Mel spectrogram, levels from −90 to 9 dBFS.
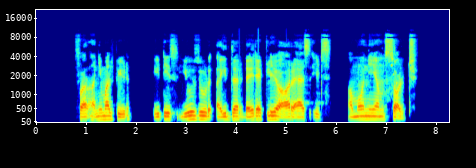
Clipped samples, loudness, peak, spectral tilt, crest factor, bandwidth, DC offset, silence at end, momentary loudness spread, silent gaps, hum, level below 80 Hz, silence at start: under 0.1%; -15 LUFS; 0 dBFS; -5 dB/octave; 16 dB; 9.4 kHz; under 0.1%; 0.7 s; 12 LU; 1.92-2.35 s, 5.92-6.24 s, 7.41-7.45 s; none; -60 dBFS; 0.8 s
